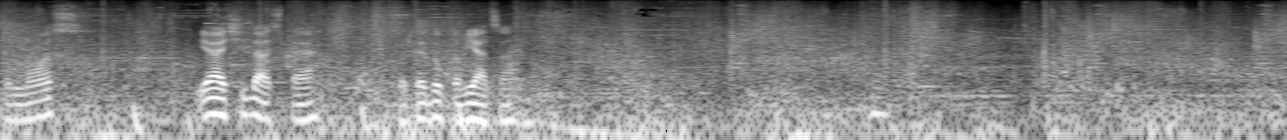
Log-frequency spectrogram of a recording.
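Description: Game battle sounds clash and whoosh steadily.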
